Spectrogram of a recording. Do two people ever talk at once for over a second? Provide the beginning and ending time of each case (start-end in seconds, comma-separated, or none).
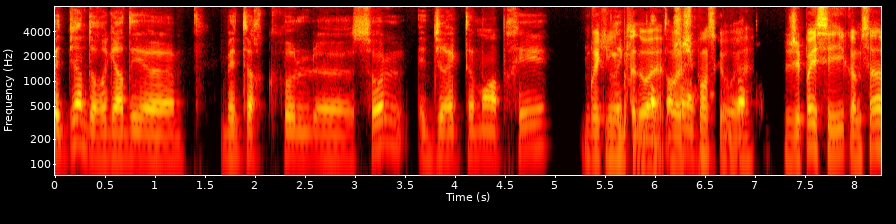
5.5-6.9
